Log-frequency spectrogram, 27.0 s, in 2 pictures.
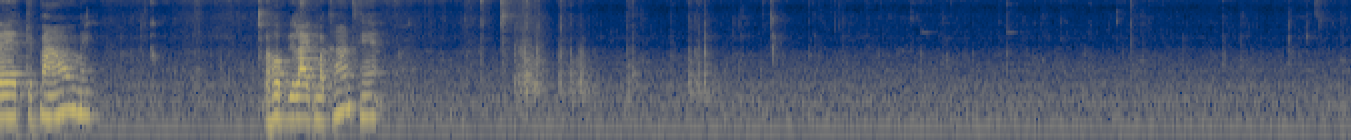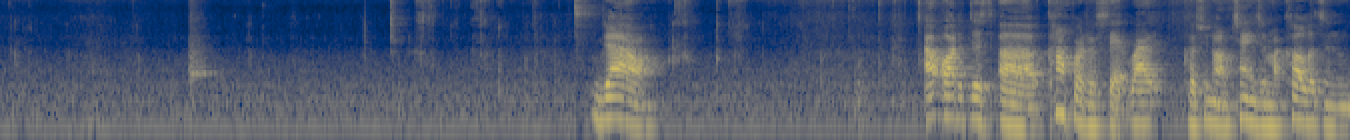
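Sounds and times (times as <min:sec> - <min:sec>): steady low hum: 0:00.0 - 0:27.0
person chewing and lip smacks: 0:01.4 - 0:01.8, 0:06.4 - 0:15.0, 0:15.8 - 0:16.5, 0:17.1 - 0:19.4.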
